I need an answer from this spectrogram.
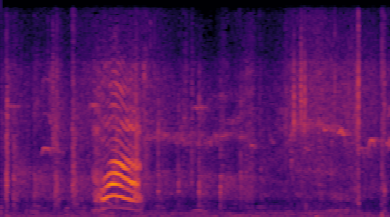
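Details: A raccoon-dog-looking cat in its fluffy winter coat, having its belly rubbed, gives one short meow of under a second that arches up and then falls, against a low rumbling background with faint rustles.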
